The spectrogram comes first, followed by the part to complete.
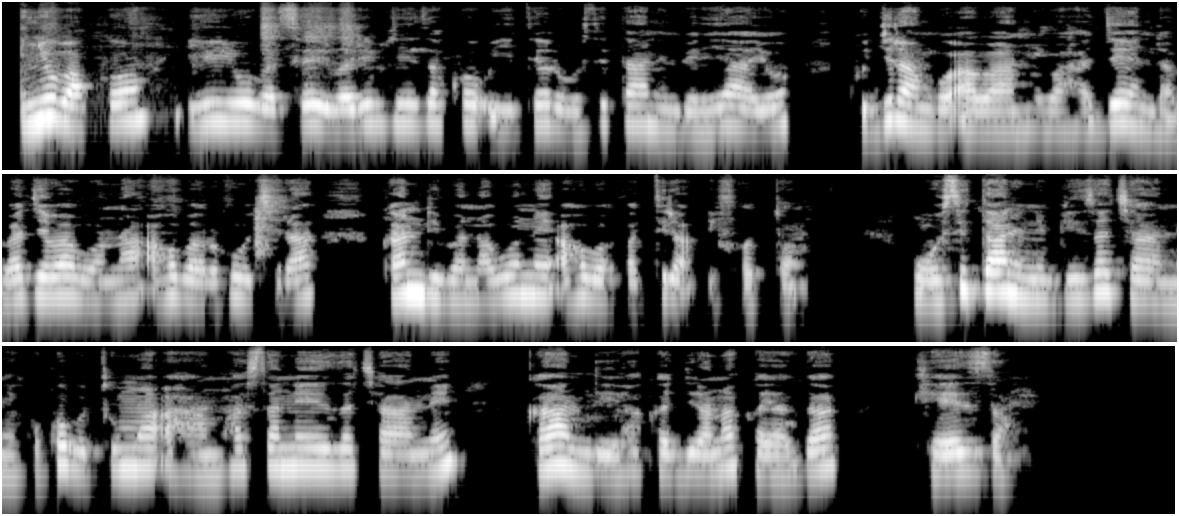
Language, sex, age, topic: Kinyarwanda, female, 25-35, education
